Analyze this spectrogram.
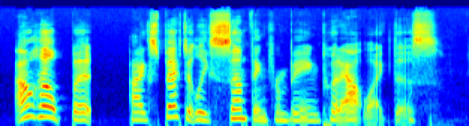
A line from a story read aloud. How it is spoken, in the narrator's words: he grumbles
